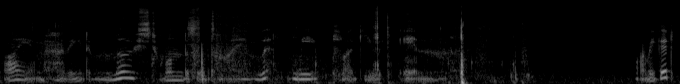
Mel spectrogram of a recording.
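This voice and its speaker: A young woman vlogging in a soft, raspy whisper, talking to her viewers to camera and telling a spooky story, giggling now and then. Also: a little high, takes it slowly. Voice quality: raspy, cracking voice. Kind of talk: whispered casual vlog with a ghost story. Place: dim bedroom with fairy lights. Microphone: phone or webcam at arm's length.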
